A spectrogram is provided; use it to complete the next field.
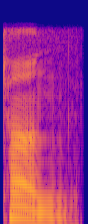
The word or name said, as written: tung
